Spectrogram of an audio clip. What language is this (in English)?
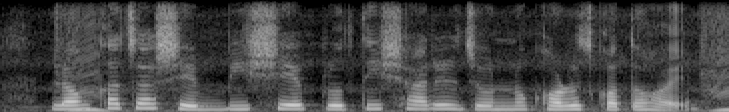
Bangla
